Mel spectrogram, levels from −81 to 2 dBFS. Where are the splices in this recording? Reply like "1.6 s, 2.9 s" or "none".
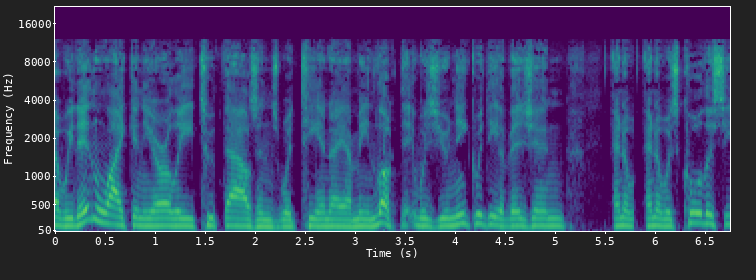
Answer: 3.4 s, 4.4 s, 5.7 s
